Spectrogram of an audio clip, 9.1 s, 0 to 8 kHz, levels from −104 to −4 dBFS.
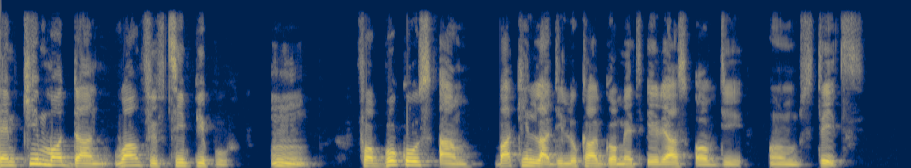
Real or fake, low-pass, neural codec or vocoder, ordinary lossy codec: real; 7.2 kHz; none; none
